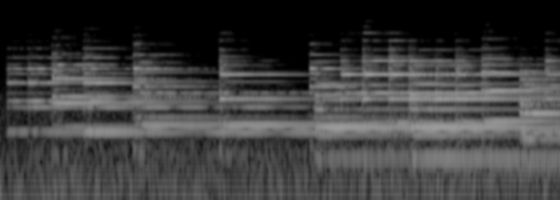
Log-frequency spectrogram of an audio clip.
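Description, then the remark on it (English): Church bells ring out a hip-hop melody, striking a quick series of overlapping notes whose tones hang and ring together. The bells are loud and alone, with no voices. “Mixing church bells and hip-hop might sound crazy or gimmicky, but it's kind of a throwback to the old days of bells and bell ringers”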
